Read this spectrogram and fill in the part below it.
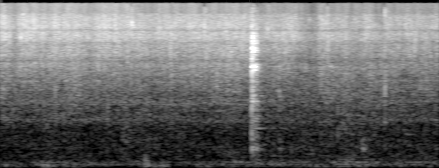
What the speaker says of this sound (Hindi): इसके अंदर हम गोश्त ऐड कर लेते हैं और गोश्त की बुनाई कर लेते हैं।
